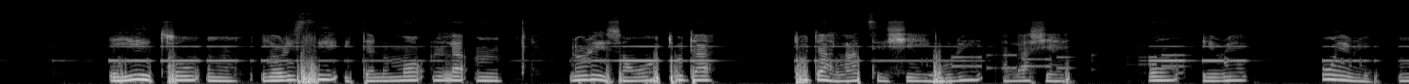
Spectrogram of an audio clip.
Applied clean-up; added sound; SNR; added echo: neural mask model RNNoise.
